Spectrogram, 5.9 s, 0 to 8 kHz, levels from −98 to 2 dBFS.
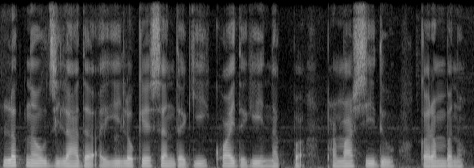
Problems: none marked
